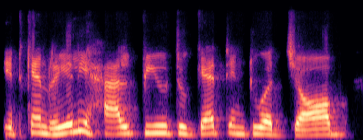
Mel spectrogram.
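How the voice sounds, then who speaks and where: Higher-voiced Indian man answering questions. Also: fairly even intonation, moderate pace, dull audio. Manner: reassuring, repeatedly tagging "right?" and "you know". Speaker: coding course instructor. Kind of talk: live webinar Q&A, answering viewer questions aloud.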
